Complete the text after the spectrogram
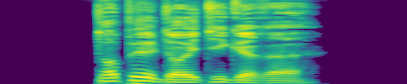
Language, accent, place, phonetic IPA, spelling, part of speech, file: German, Germany, Berlin, [ˈdɔpl̩ˌdɔɪ̯tɪɡəʁə], doppeldeutigere, adjective, De-doppeldeutigere.ogg
- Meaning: inflection of doppeldeutig: 1. strong/mixed nominative/accusative feminine singular comparative degree 2. strong nominative/accusative plural comparative degree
